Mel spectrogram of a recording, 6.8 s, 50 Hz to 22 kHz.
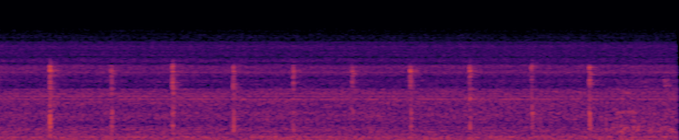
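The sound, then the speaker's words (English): A wall clock ticks steadily, about one sharp tick every 0.6 seconds, clear but quiet over a faint background hiss with no voices. “you get used to it, like uh, the the ticking of the clock in the on the wall, you know, and you we tend to cut it out, uh, and uh, our brain signalizes that uh, everything is okay, so we don't have to worry.”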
